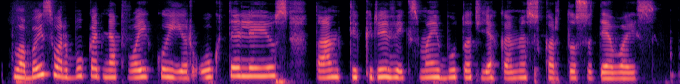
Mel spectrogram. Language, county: Lithuanian, Vilnius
